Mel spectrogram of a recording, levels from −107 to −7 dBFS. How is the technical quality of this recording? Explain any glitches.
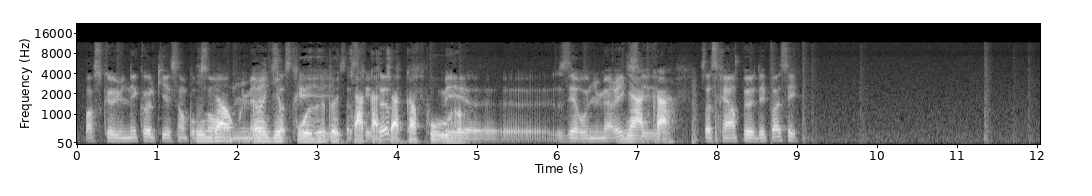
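The technical quality of the recording holds up, with no glitches to explain.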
